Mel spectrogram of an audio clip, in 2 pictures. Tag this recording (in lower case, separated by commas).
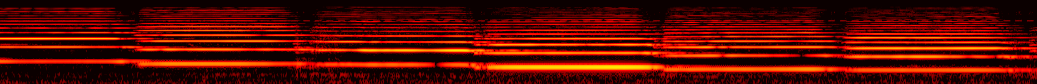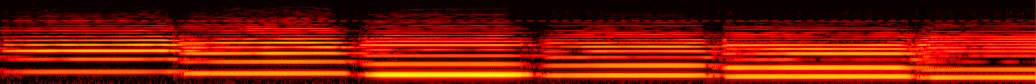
musical instrument, music, violin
